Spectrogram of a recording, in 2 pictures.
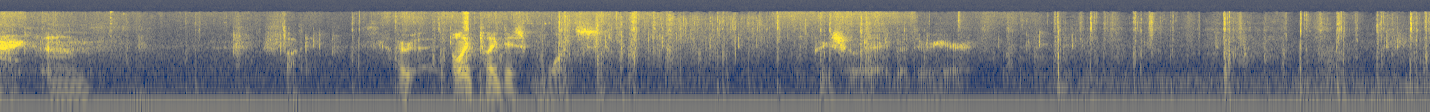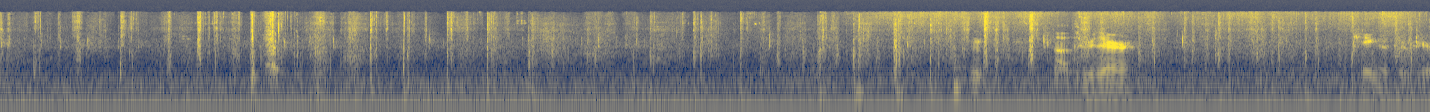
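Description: Footsteps tread steadily over grass and rubble.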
